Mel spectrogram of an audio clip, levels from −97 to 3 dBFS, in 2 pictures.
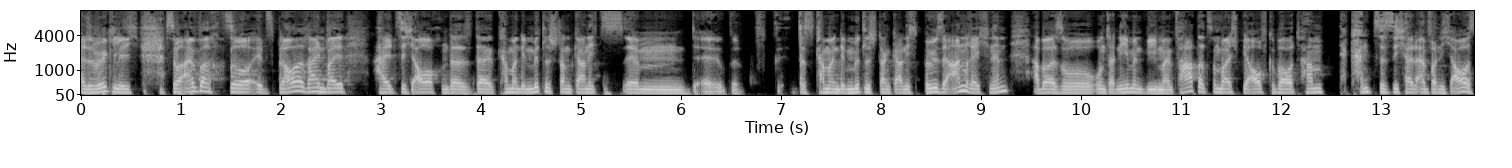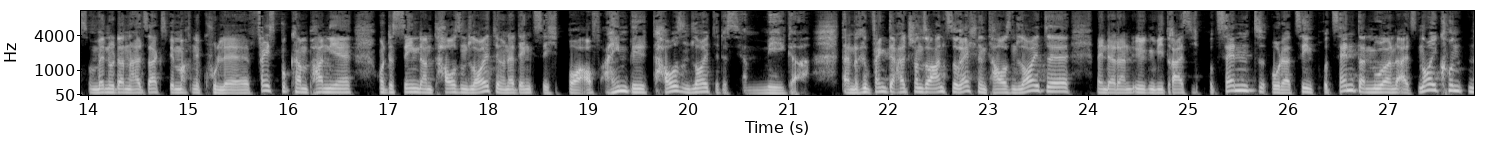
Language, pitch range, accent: German, 125-150 Hz, German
